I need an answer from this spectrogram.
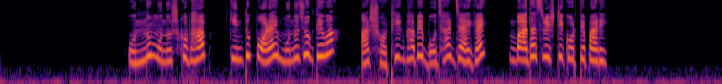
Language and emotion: Bengali, fearful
